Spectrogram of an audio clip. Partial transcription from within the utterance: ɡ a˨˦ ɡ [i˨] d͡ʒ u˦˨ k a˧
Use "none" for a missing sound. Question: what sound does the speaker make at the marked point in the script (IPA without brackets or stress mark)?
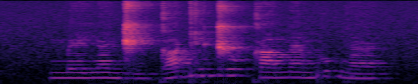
i˦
